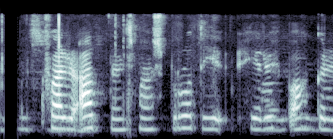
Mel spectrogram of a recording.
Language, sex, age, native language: Icelandic, male, 12, Icelandic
